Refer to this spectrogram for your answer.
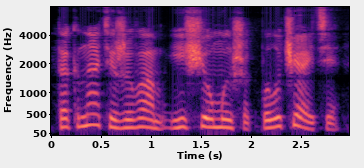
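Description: A man's voice: sits high, normal speed, dry recording. A man voicing a spiteful magic toad in a storybook reading, in a taunting manner.

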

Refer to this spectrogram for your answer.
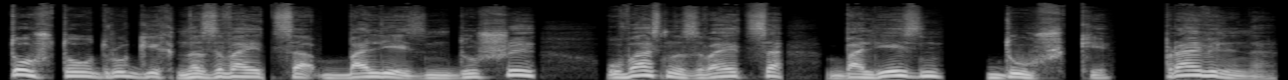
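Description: A man's voice: medium pitch, very animated, measured pace, a little mellow, no room sound, clean studio sound, pitched above the performer's own voice. A man voicing a fussy, know-it-all female door handle in a storybook reading, prim and insistent, sometimes dropping to a tragic whisper.

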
